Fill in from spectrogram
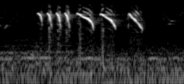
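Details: A short white-eye phrase in canary-like 'kenarian' style: four quick high notes followed by three longer, drawn-out whistles that slide steeply downward. Quiet hum behind.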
